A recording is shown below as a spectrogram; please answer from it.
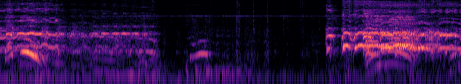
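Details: Kokok Balenggek roosters at a joint training session in Ampang Kualo, Kota Solok; a loud crow fades into a near-silent pause, then a fresh burst of overlapping crowing begins.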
